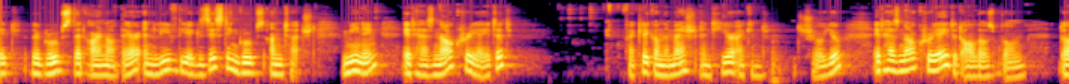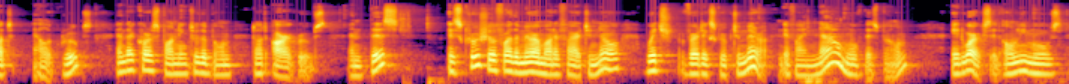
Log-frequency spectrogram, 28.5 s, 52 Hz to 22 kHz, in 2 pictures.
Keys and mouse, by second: 4.5 right click, 5.8-6.9 drag, 7.2-9.2 right drag, 9.2-10.9 drag, 11.7-13.7 drag, 13.7-15.0 middle drag, 15.0-16.3 middle drag, 16.3-18.2 drag, 18.5-19.8 drag, 20.7-22.6 drag, 24.2-27.1 right drag, 25.0 ctrl+Tab, 26.0 r, 28.3 ,.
